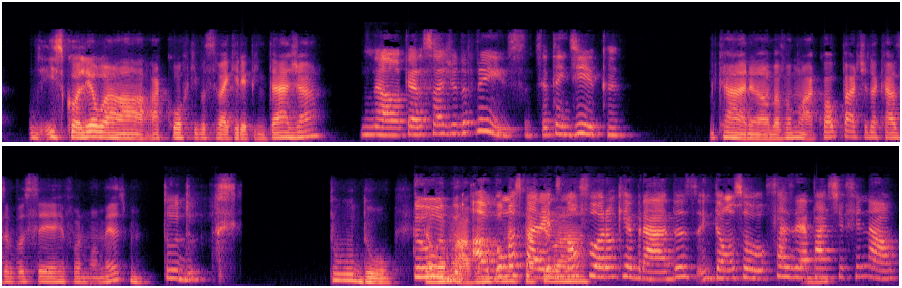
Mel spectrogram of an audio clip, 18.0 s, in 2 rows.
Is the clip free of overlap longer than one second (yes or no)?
no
